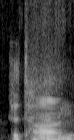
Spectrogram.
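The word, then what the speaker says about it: Titane: Tatan is how you say it in Tatan.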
